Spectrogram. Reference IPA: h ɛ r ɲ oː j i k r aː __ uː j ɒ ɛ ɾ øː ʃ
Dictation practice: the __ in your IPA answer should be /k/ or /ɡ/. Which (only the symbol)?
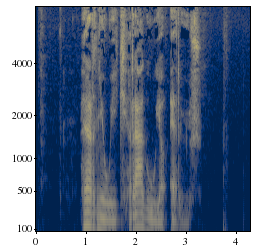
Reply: ɡ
